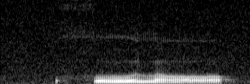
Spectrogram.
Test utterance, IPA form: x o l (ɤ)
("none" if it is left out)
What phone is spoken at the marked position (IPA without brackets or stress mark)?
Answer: ɔ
